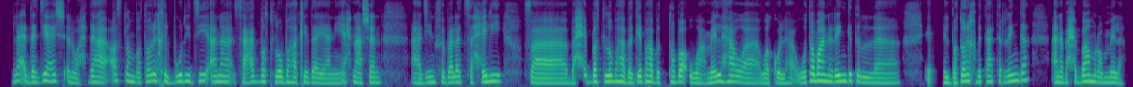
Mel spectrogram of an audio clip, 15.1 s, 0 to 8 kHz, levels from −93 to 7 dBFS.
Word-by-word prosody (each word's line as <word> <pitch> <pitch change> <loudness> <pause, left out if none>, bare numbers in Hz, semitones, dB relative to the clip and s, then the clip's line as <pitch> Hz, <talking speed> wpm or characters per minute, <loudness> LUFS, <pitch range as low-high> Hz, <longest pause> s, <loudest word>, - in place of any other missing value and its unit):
لأ، 220 +2 -1
ده 185 -2 -1
دي 220 +7 +1
عشق 215 -2 -2
لوحدها. 180 +3 -2
أصلًا 230 -3 -2
بطارخ 205 +5 -1
البوري 210 +3 +2
دي، 220 +3 -2
أنا 195 0 0
ساعات 195 +2 -2
باطلبها 195 -2 0
كده، 175 0 -2
يعني 155 -1 -3
إحنا 190 - -3
عشان 170 +1 -2 0.4
قاعدين 160 +4 -2
في 185 0 -3
بلد 185 +2 0
ساحلي 210 +3 +1 0.3
فباحب 160 +3 0
أطلبها، 205 0 +4
باجيبها 195 +3 +2
بالطبق 190 +2 0
وأعملها 180 +6 +1
و 195 - 0 0.3
وآكلها. 160 0 -1
وطبعًا 225 +6 +4
رنجة 215 +2 +4
ال 165 -3 -1 0.6
البطارخ 180 +5 +2
بتاعة 195 +1 -1
الرنجة، 230 +7 +1 0.3
أنا 180 0 +2
باحبها 175 +4 +2
مرملّة، 175 -5 0
190 Hz, 145 wpm, -23 LUFS, 170-205 Hz, 0.6 s, أطلبها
